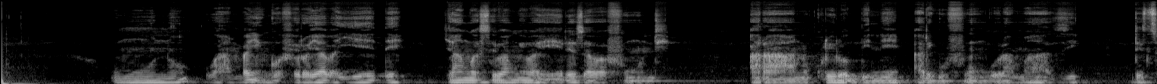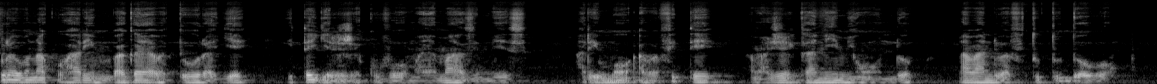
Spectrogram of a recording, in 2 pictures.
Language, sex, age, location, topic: Kinyarwanda, male, 25-35, Huye, health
